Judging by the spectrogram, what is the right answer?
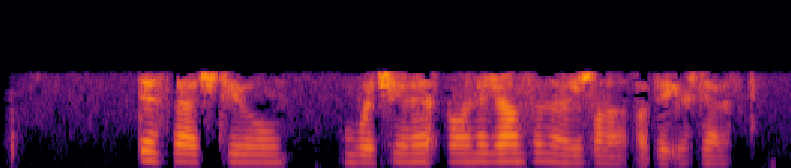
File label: Police Tactical Encrypted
